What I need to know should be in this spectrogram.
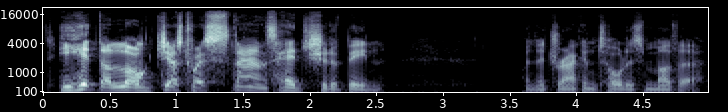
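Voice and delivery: ordinary delivery

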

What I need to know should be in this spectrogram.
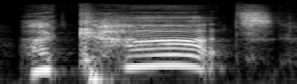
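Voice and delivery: very high mouse squeal; frightened little mouse spotting danger; alarmed cry. A narrator's reading. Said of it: "cried the Country Mouse".

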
